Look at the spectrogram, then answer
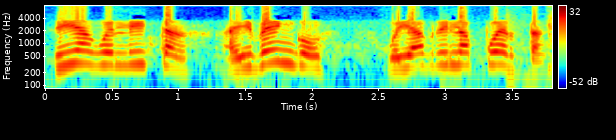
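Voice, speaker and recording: A woman's voice: high-pitched, unhurried. A woman playing a naive, cheeky young ranch girl with a Mexican accent, whiny and coy in a comedic radio soap. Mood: cheeky, flustered. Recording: dull lo-fi, music behind.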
